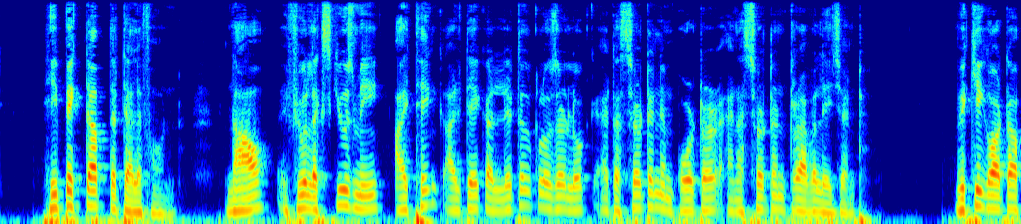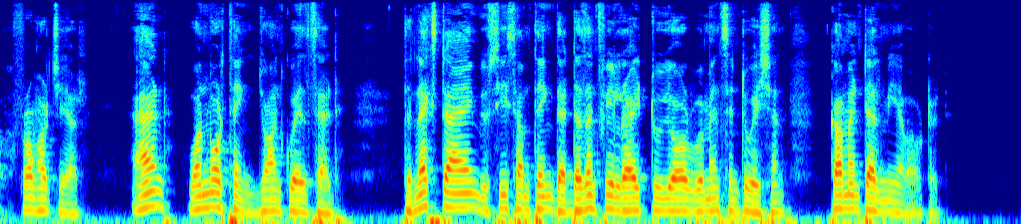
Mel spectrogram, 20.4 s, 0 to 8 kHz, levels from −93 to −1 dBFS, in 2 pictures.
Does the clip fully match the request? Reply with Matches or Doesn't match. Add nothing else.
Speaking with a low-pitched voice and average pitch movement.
Matches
